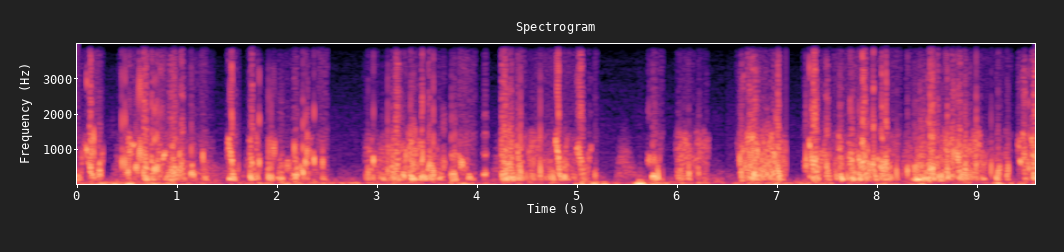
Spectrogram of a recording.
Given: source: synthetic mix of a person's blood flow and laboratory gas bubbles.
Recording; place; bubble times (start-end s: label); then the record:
Doppler ultrasound of blood flow; subclavian vein
0.00-0.26 s: bubbles
0.41-1.37 s: bubbles
1.49-1.64 s: bubbles
1.70-2.50 s: bubbles
2.85-3.99 s: bubbles
4.05-4.11 s: bubbles
4.23-5.21 s: bubbles
5.69-5.86 s: bubbles
5.98-6.32 s: bubbles
6.58-7.08 s: bubbles
7.25-8.24 s: bubbles
8.27-9.35 s: bubbles
9.39-9.59 s: bubbles
From the record:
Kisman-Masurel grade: 444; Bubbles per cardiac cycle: continuous sound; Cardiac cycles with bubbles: 100%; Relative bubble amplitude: maximal (0.775 to 0.999); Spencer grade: 4 (maximum detectable bubble signal sounding continuously throughout systole and diastole of every cardiac period, and overriding the amplitude of the normal cardiac signals); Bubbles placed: anywhere in the cardiac cycle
